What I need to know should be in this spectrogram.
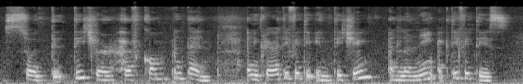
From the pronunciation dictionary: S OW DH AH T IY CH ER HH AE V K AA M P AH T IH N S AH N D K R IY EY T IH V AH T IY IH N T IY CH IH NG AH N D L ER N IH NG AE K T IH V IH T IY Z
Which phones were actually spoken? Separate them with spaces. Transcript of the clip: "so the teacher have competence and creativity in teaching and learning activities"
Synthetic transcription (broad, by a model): S OW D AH T IY CH ER HH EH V K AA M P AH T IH N AH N K R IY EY T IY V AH T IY IH N T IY CH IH NG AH N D L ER N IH NG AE K T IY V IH T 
